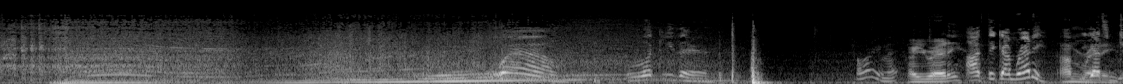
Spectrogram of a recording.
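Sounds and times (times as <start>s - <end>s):
car engine revving as the vehicle accelerates: 0.0s - 7.4s
speech: 9.1s - 11.2s.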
